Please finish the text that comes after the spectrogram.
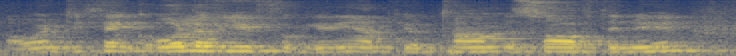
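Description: A man's voice: a little high, steady tone, quick pace, a little mellow, slight background noise. A man opening a conference with a formal, courteous welcome before handing over to the speaker. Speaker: host introducing the speaker. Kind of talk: welcome speech. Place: conference hall. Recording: echoey hall from far off.

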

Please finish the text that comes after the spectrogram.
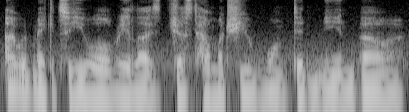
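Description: A man playing a centuries-old vampire in a roleplay audio drama, suave, wry and protective, speaking in a measured, theatrical way with deliberate pauses. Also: low voice, level tone, close to an everyday voice. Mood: playfully boastful. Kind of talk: scripted roleplay audio drama addressed to the listener. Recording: clear background ambience noise.

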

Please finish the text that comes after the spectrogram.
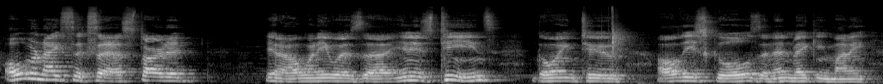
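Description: Chatty older male vlog host, easy laugh, slightly high voice, echoey room. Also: takes it slowly, soft background music. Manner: jovial, chatty, laughs often. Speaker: host, interviewer. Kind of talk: casual interview and vlog talk. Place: artist's home studio, indoors. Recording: roomy echo.

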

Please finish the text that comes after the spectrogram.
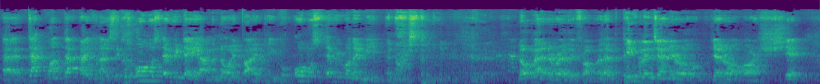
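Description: A man's voice: medium pitch, expressive, bright, forceful tone, slight background noise. A man in his thirties with a Swedish accent, a slam poet bantering dryly between poems with many fillers and restarts. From Sweden. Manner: dry, self-mocking, halting with many fillers. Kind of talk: stand-up style spoken word banter. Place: small club stage. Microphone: stand mic on stage, recorded from the audience. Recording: echoey club from far off.

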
